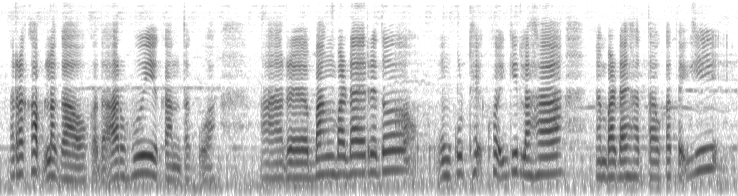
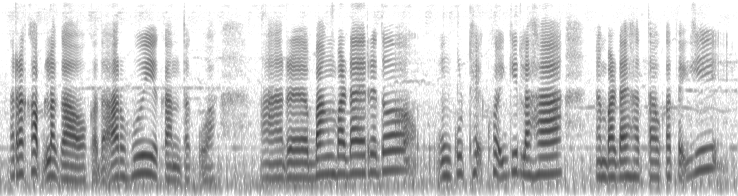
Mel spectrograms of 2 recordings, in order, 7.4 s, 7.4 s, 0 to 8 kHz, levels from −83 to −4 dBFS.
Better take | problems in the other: second | room echo; dies away in 0.3 s

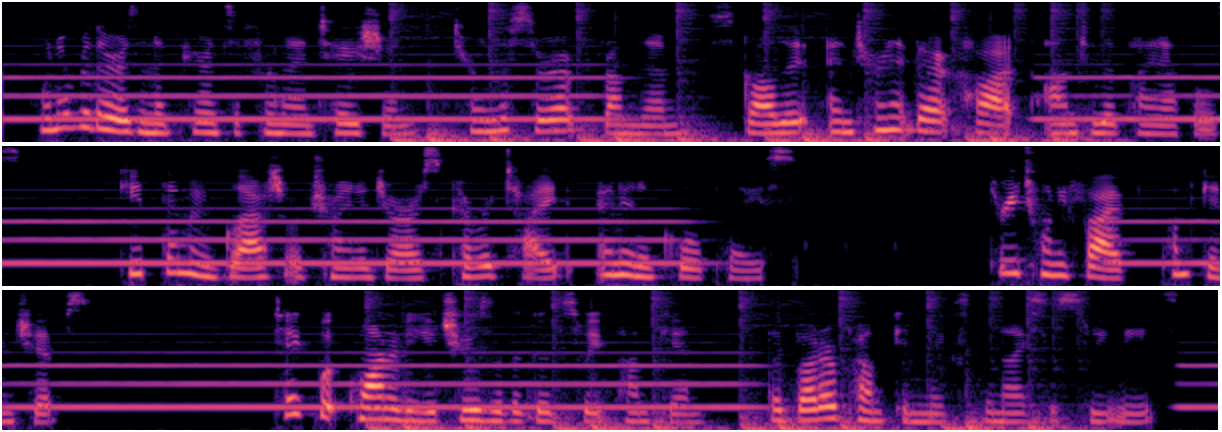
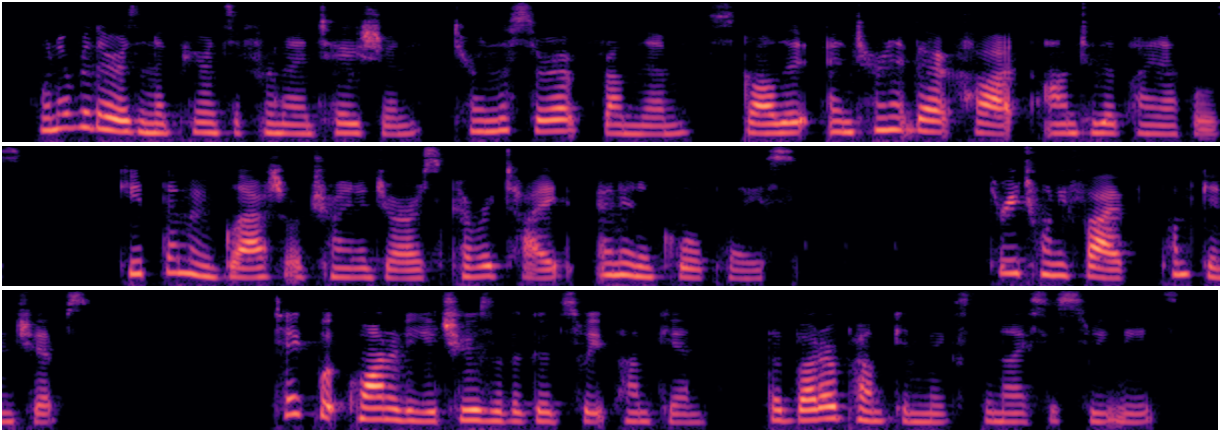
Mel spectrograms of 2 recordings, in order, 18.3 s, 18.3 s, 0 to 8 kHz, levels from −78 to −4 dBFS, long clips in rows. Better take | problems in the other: second | background sound (Wind instrument, woodwind instrument + Drum kit); 7 dB below the speech

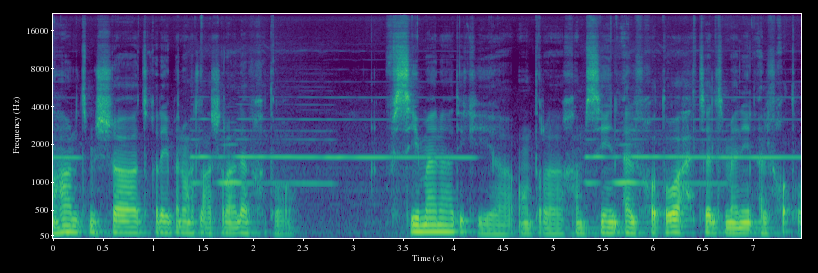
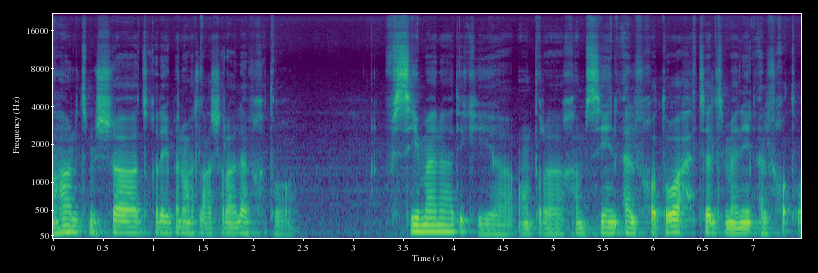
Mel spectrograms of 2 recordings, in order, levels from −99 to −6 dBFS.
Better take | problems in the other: second | background sound (Wind instrument, woodwind instrument); 13 dB below the speech

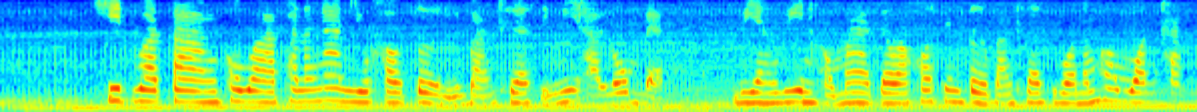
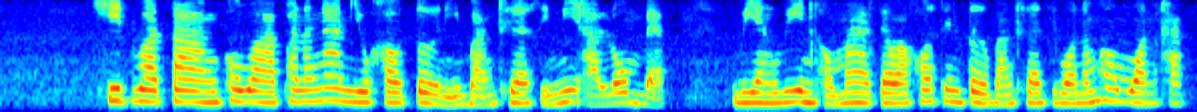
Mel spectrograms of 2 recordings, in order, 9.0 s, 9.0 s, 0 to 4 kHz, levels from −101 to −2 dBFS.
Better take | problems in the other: second | background sound (Engine starting); 11 dB below the speech

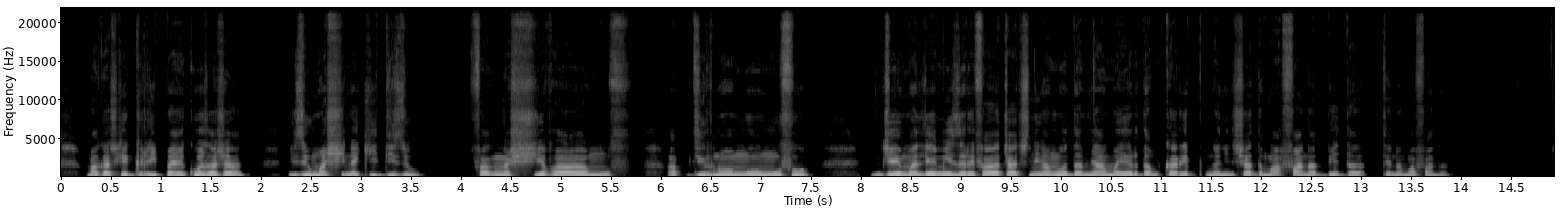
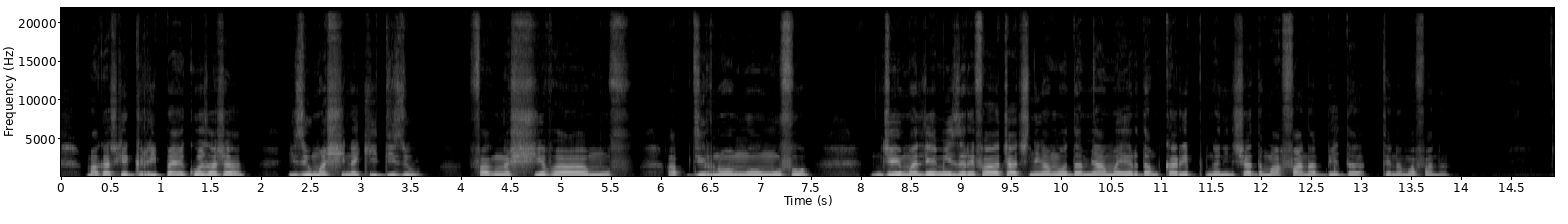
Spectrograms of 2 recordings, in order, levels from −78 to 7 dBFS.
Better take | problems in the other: second | noise reduction (neural mask model Resemble Enhance denoiser)

